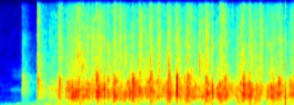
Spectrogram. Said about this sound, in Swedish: Vi befinner oss i Stockholm, ja, på Goethe-institutet, ja, inför en månghövdad publik. Jag tänkte att för lyssnarnas skull, så att de ska förstå vilken situation vi befinner oss i, att vi skulle be om en applåd till.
